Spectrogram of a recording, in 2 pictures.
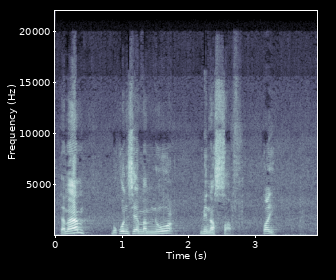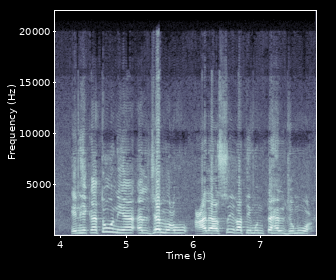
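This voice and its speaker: A man teaching an Arabic grammar class, drilling students with repeated questions and call-and-response. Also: extremely high pitch.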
